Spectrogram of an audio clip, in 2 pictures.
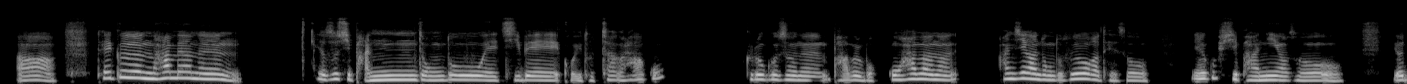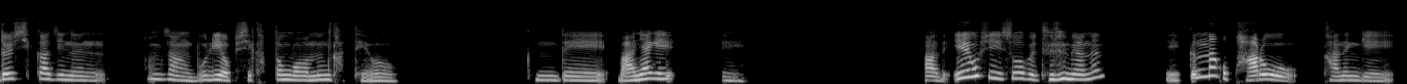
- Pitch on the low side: No, high, 210 Hz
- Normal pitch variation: Yes, average, 4.5 semitones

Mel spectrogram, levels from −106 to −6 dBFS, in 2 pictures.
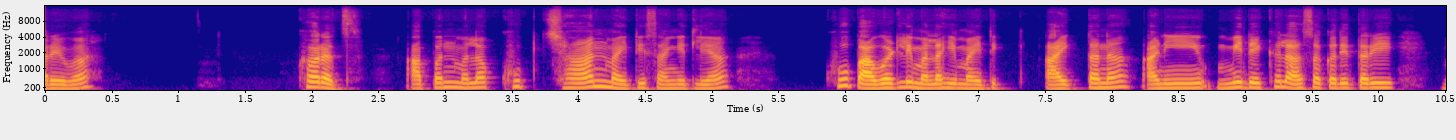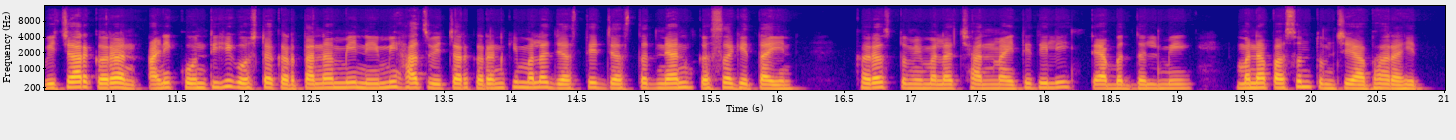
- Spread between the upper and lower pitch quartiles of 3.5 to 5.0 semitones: No, average, 2.8 semitones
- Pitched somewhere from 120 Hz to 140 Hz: No, medium, 185 Hz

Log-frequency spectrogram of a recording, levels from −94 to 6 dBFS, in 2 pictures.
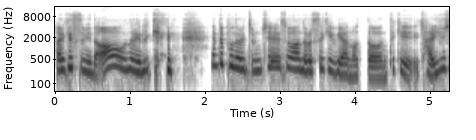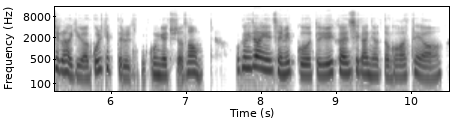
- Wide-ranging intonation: Yes, wide, 6.4 semitones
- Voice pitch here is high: Yes, high, 210 Hz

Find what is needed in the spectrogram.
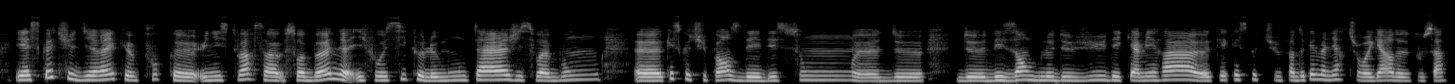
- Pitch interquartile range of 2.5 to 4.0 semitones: Yes, average, 2.9 semitones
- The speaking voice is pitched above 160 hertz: Yes, high, 190 Hz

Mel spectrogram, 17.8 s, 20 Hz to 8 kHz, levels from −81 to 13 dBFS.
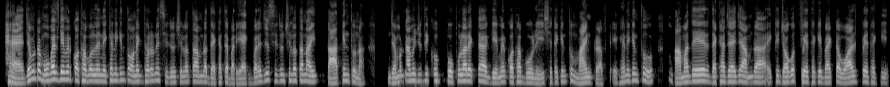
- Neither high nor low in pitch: Yes, medium, 150 Hz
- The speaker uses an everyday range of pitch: Yes, average, 3.8 semitones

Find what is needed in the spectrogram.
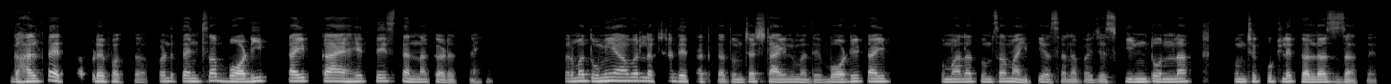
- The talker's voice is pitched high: No, low, 130 Hz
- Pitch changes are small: No, average, 3.2 semitones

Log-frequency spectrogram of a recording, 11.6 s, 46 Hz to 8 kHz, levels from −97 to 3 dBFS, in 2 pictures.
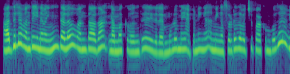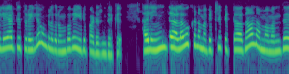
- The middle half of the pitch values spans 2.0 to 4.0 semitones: Yes, average, 3.6 semitones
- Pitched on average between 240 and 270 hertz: Yes, very high, 260 Hz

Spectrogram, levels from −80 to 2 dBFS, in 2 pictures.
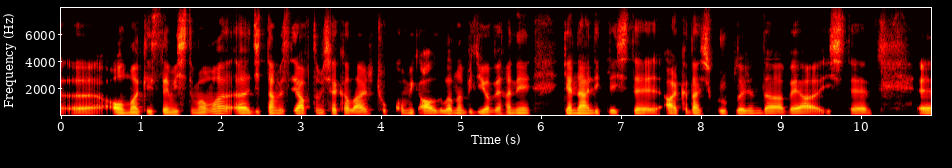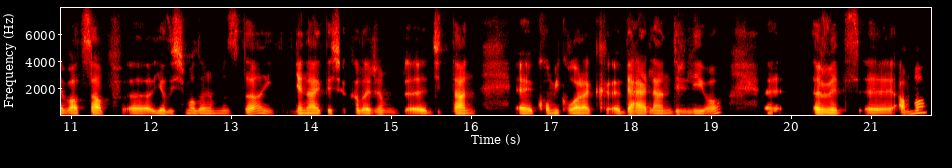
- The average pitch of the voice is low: Yes, very low, 95 Hz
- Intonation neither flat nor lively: No, narrow, 1.6 semitones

